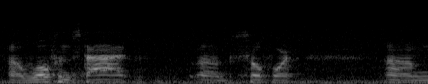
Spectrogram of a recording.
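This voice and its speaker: Halting, slow-talking low-voiced veteran man. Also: bright, forceful tone. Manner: halting, many ums and restarts. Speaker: military veteran storyteller. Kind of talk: rambling personal war story. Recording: dull lo-fi audio with faint hiss.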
